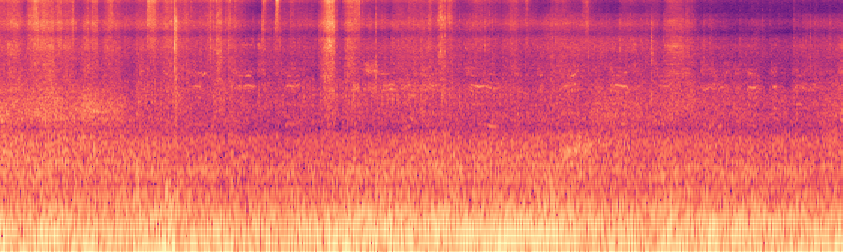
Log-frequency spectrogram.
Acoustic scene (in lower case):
bus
